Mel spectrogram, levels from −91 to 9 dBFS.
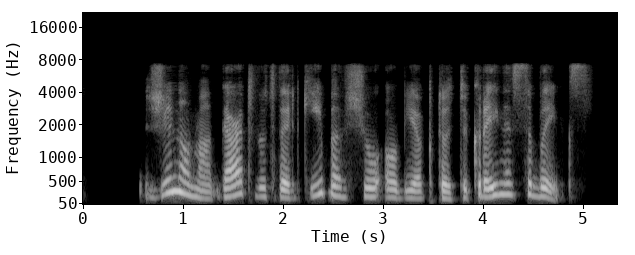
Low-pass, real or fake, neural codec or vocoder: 7.2 kHz; fake; codec, 16 kHz, 1.1 kbps, Voila-Tokenizer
